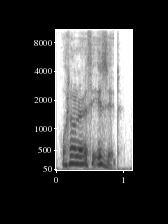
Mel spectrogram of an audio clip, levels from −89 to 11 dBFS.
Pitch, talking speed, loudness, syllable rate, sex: 155 Hz, 260 wpm, -16 LUFS, 6.0 syllables/s, male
